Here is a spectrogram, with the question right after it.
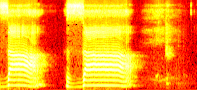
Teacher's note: अब जीम के बाद जा है, ये जो जा है रा की शक्ल में आता है और उसके ऊपर नुक्ता होता है, ये जा सीटी के साथ पढ़ा जाएगा, हुरूफ सफीरिया में से है। ठीक है, तो इसको सीटी के साथ पढ़ना है, जा जा।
